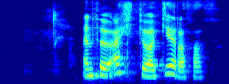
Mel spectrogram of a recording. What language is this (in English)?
Icelandic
